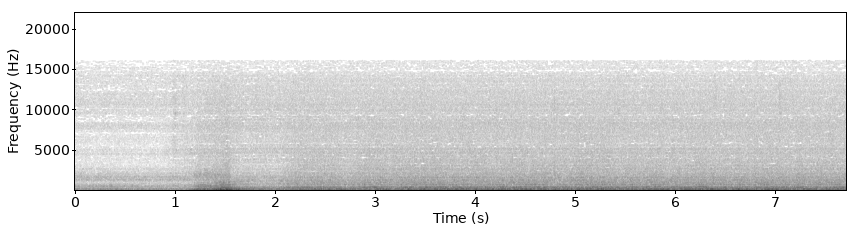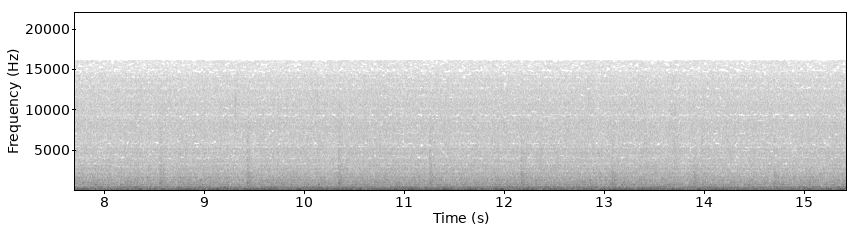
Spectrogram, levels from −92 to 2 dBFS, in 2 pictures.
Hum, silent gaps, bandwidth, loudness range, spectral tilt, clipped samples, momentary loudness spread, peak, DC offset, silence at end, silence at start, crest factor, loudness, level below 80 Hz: none; none; 16.5 kHz; 2 LU; -6 dB/octave; under 0.1%; 5 LU; -20 dBFS; under 0.1%; 0 s; 0 s; 18 dB; -39 LUFS; -50 dBFS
